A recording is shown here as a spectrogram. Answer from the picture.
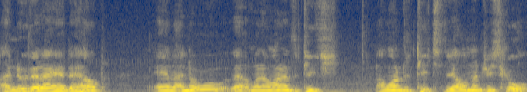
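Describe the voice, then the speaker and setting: A man with an American accent talks at a fairly high pitch in a flat monotone. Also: moderate pace. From Southwest Detroit, Michigan. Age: 80s+. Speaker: retired school principal and musician. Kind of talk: oral history interview. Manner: halting.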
